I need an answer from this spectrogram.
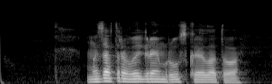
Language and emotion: Russian, positive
